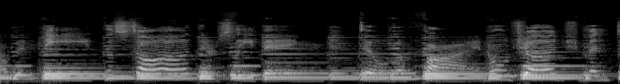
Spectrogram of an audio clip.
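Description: Ukulele strummed in steady chords, with a woman's voice singing a folk ballad over it.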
